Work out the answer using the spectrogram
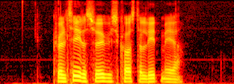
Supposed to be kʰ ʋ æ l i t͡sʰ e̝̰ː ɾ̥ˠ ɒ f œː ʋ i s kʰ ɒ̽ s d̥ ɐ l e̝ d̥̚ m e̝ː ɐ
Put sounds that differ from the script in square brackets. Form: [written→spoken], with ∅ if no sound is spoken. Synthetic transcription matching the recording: kʰ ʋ æ l i t͡sʰ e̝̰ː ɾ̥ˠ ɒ [f→s] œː ʋ i s kʰ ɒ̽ s d̥ ɐ l e̝ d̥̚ m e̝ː ɐ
